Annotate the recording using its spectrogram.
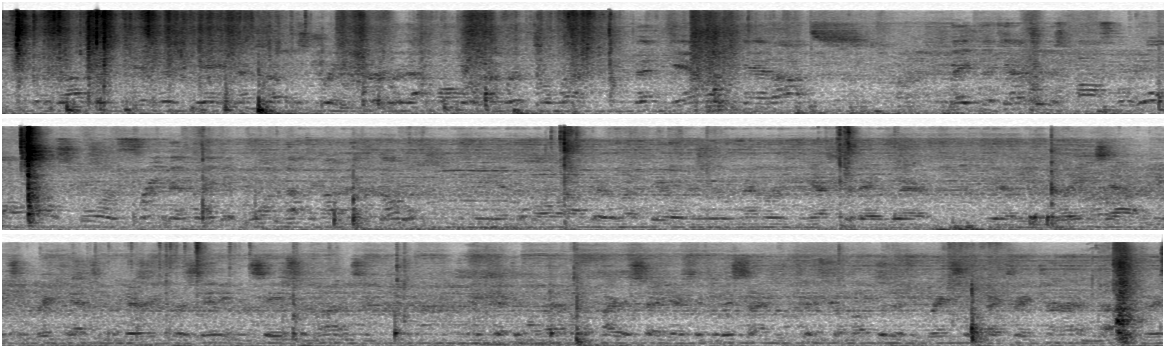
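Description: Hands unwrapping and opening a cardboard trading-card box and handling the wrapped card packs inside: low rustling broken by a few sharp clicks and taps, the clearest about two seconds in and about nine seconds in.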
